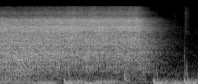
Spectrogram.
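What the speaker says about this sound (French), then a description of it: "Je vous démontre, vapeur seule," A Euroflex SC50 steam cleaner releases steam only, a loud, steady rushing hiss that holds for over a second and then tapers off, with low background music underneath.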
